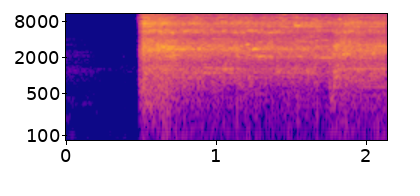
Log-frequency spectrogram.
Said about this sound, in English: Yeah, the glass shattering, you 100% already know who it is.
